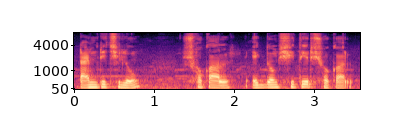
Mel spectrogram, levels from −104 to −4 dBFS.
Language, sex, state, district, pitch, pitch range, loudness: Bengali, male, West Bengal, Cooch Behar, 125 Hz, 115-135 Hz, -14 LUFS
